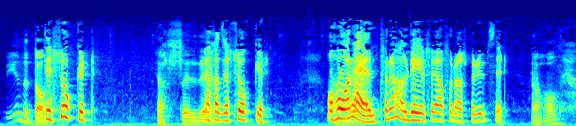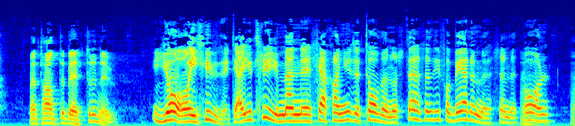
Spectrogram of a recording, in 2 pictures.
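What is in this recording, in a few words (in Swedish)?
Oppeby Östergötland, dialekter; Folkminnen; Svenska sagor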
